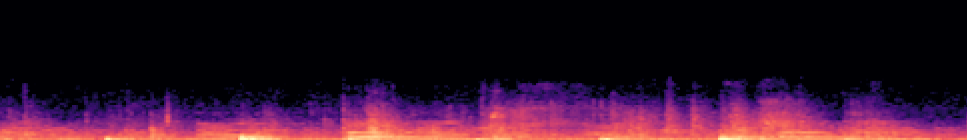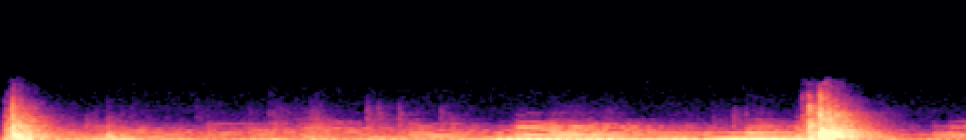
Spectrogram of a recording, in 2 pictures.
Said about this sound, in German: Es läutet.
